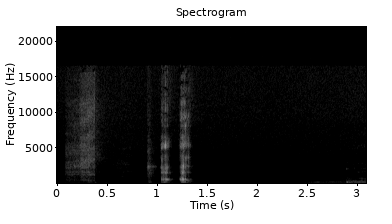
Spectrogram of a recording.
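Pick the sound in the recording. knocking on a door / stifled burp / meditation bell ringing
stifled burp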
